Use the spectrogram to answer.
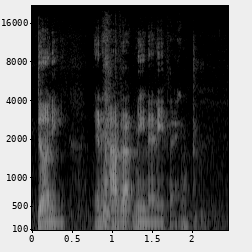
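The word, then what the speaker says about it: D'ni: books, and I have always read this as Denis, um, which is how, D apostrophe N-I always looks to me. But apparently it's supposed to be pronounced Dunny, which is just the worst.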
